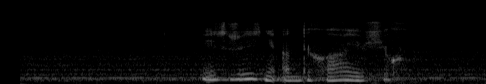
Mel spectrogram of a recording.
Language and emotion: Russian, sad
